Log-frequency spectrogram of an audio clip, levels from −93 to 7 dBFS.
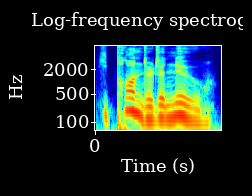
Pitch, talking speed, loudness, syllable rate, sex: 135 Hz, 140 wpm, -16 LUFS, 5.2 syllables/s, male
